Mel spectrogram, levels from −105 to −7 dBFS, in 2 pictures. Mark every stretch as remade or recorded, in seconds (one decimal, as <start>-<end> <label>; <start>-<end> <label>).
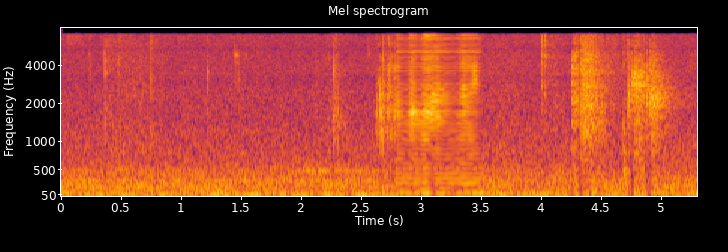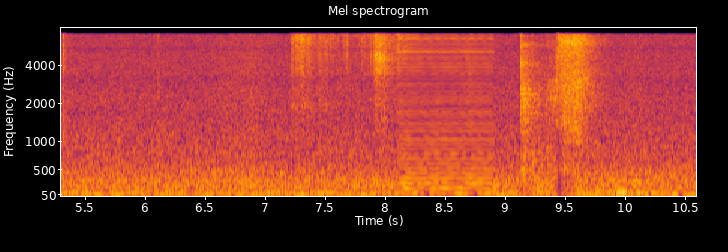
0.0-2.8 recorded; 2.8-3.5 remade; 3.5-8.1 recorded; 8.1-8.9 remade; 8.9-10.6 recorded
